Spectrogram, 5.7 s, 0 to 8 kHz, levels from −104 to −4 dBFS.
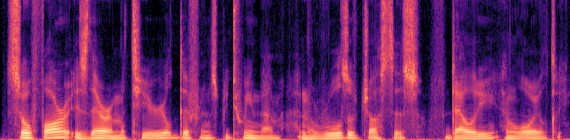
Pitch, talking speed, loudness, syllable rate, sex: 130 Hz, 180 wpm, -19 LUFS, 5.7 syllables/s, male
